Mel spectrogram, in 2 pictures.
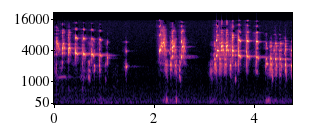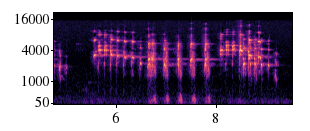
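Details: Nesting bald eagles at Decorah North Nest, where the adult male meets an intruder that morning, 2 March 2018, after the first egg was laid. Long runs of squealing, stuttering high notes repeat in five or six bursts.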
